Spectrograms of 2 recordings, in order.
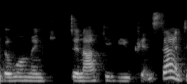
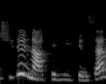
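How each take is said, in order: First: Lightly voiced reasoning mansplainer; chivalrous man. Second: High, quick retold scolding; retold full rage. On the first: Man stepping in to reason with the stranger, mock chivalrous. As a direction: explain it evenly, with a hint of self-appointed knight. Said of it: "decides to be the chivalrous man". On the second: Woman defending the girlfriend's consent, retold rage. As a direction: fire it out fast and higher. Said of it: "full rage".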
